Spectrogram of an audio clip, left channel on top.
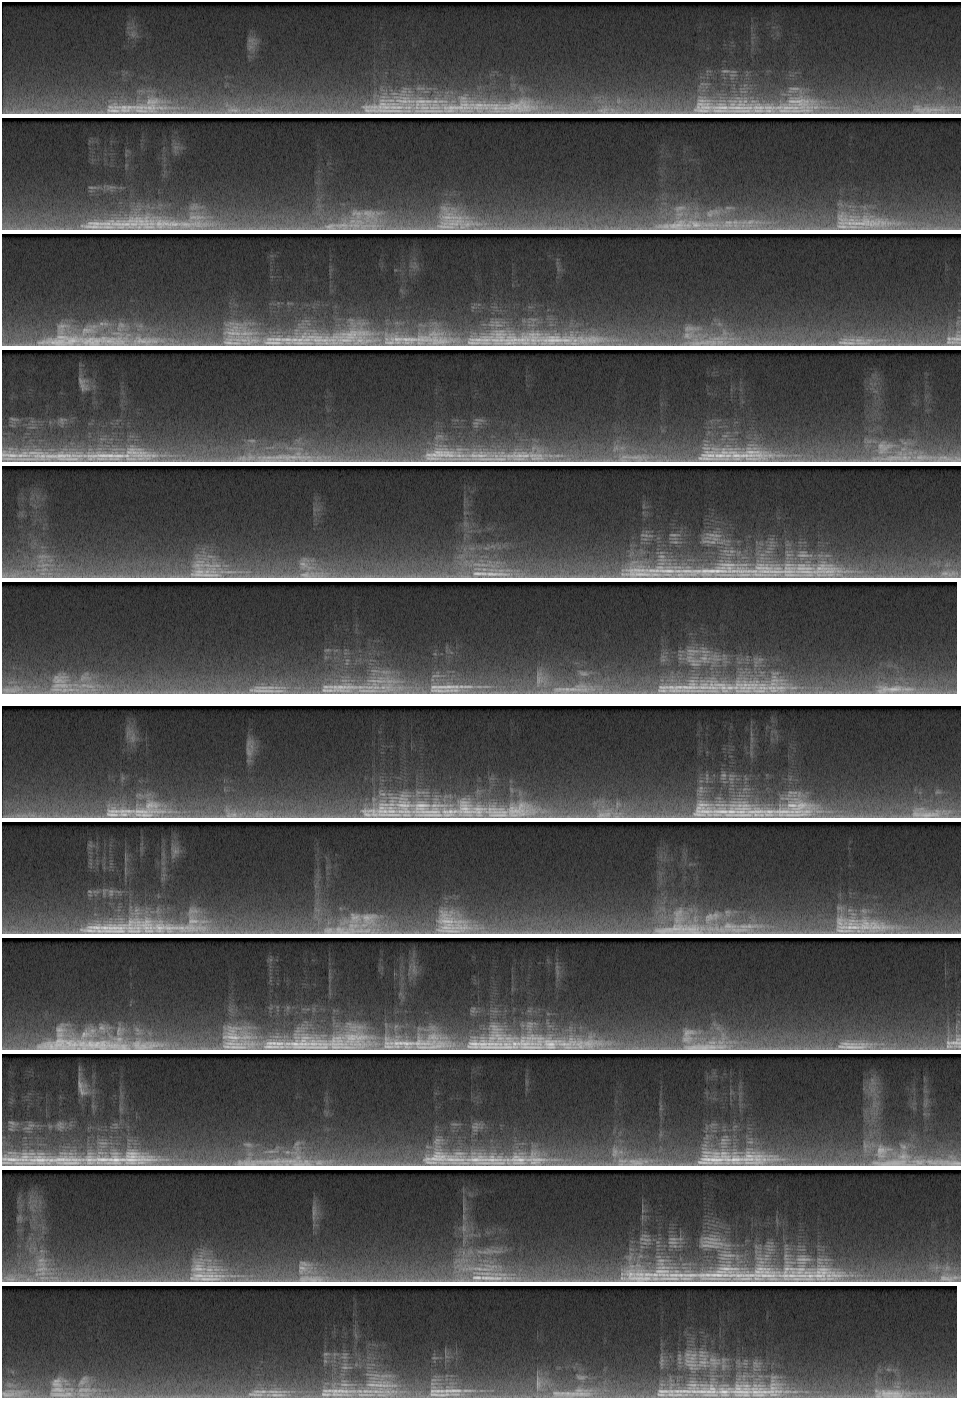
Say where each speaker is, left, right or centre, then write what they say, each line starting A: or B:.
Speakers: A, on the right; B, on the right.
A: అండి
B: వినిపిస్తుందా
A: ఇన్పిస్తుంది
B: ఇప్పుట్దాకా మాట్లాడినప్పుడు కాల్ కట్ అయింది కదా
A: ఆవ్ను
B: దానికి మీరేమైనా చింతిస్తున్నారా
A: ఏం లే
B: దీనికి నేను చాలా సంతోషిస్తున్నాను
A: నిజంగానా
B: అవును
A: నిజంగా చెప్పాలంటే మేడం
B: అర్ధం కాలేదు
A: మీలాగ ఎవ్వడుండడు మంచోళ్లు
B: అవునా దీనికి కూడా నేను చాలా సంతోషిస్తున్నాను మీరు నా మంచితనాన్ని ని తెలుసుకునందుకు
A: అవును మేడం
B: ఉమ్మ్ చెప్పండి ఇంగా ఈరోజు ఏమేమి స్పెషల్ చేశారు
A: ఈ రోజు ఉగాది చేశాం
B: ఉగాది అంటే ఏందో మీకు తెలుసా
A: తెలియదు
B: మరి ఎలా చేశారు
A: మమ్మీ వాళ్ళు చేసిరు నేను చేసిన
B: అవునా
A: అవును
B: హమ్మ్ చెప్పండి
A: ఏమైంది
B: ఇంకా
A: మేడం
B: మీరు ఏ ఆటని చాలా ఇష్టంగా ఆడుతారు
A: క్రికెట్ వాలీబల్
B: ఉహు మీకు నచ్చిన ఫుడ్
A: బిరియాని
B: మీకు బిర్యానీ ఎలా చేస్తారో తెలుసా
A: తెలియదు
